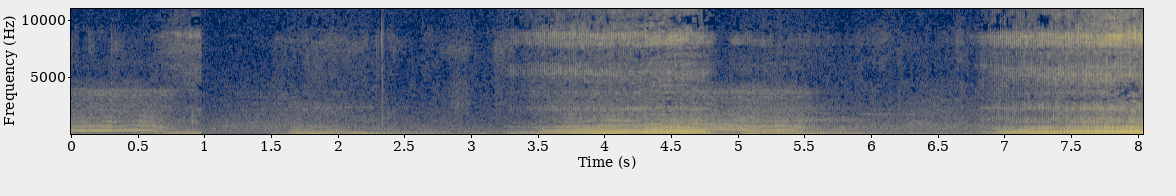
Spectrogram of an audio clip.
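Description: Loud, deep rattling breaths on each inhalation with pauses between; heavy snoring.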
